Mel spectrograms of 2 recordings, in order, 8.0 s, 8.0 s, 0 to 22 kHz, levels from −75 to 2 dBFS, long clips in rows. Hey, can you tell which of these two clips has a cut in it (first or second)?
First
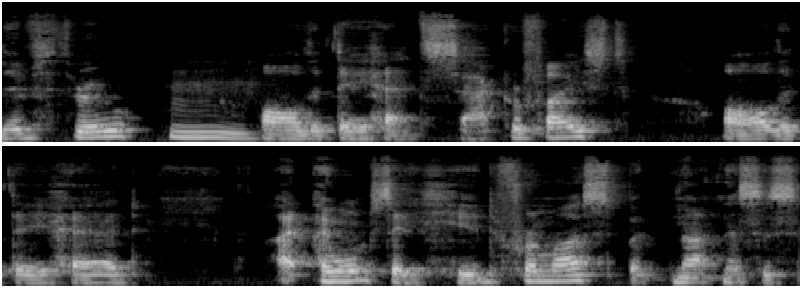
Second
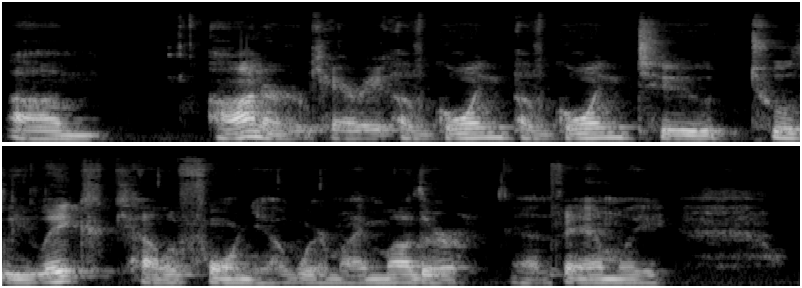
second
